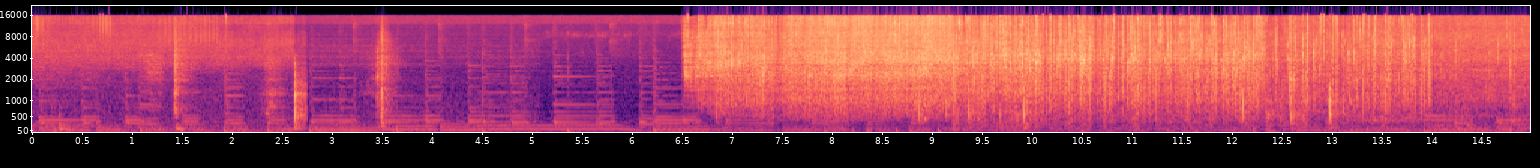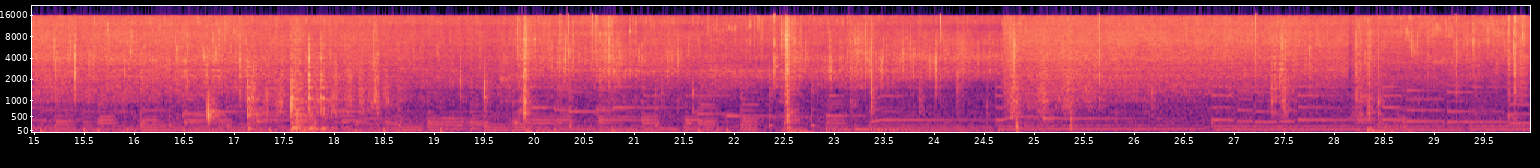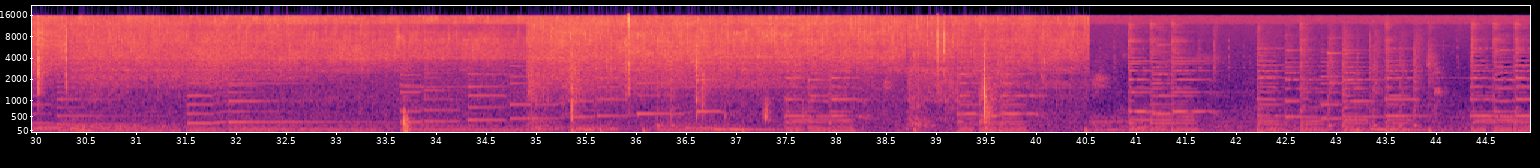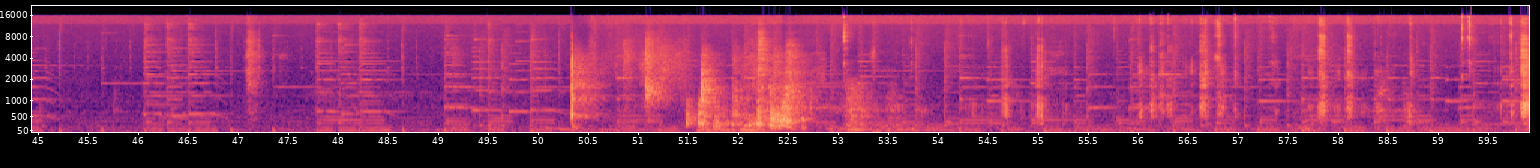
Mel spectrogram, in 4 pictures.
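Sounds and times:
food sizzling in hot oil: 0:00.0 - 0:02.9, 0:06.5 - 0:40.6, 0:53.7 - 0:59.9
spatula scraping a pan: 0:01.1 - 0:01.7, 0:16.5 - 0:20.0, 0:24.6 - 0:26.0, 0:54.4 - 0:59.9.

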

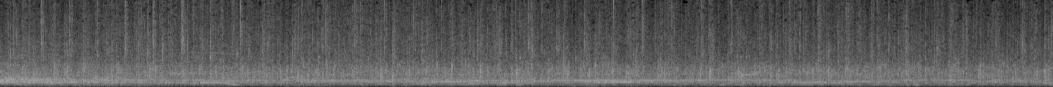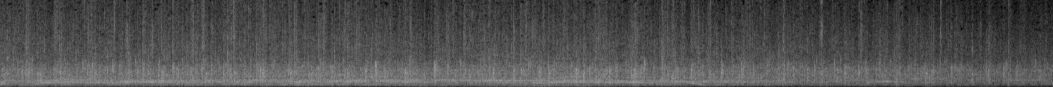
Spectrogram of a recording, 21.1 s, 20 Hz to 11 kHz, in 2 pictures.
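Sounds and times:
audience applauding and cheering: 0:00.0 - 0:21.0.

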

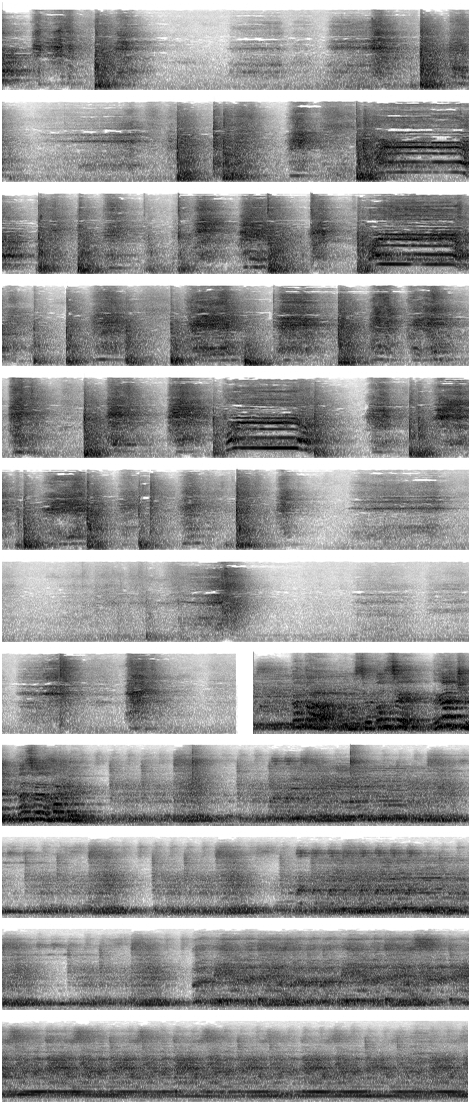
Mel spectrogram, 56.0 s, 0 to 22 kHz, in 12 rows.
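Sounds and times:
person shouting: 0:08.2 - 0:09.7, 0:12.9 - 0:14.2, 0:20.8 - 0:22.0
bare feet stamping on wooden floor: 0:14.3 - 0:16.8, 0:19.5 - 0:19.9, 0:22.7 - 0:25.0.

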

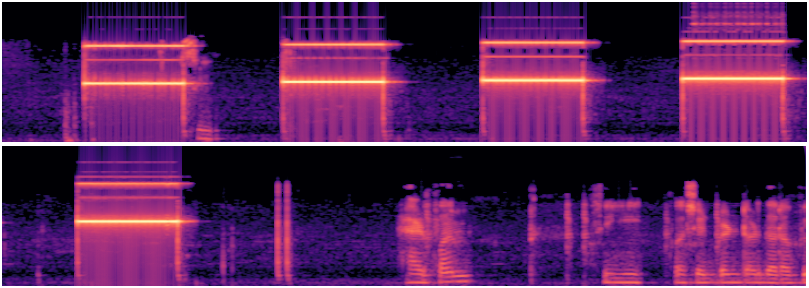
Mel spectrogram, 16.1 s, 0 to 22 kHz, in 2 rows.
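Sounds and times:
computer speaker beeps: 0:00.8 - 0:02.1, 0:02.8 - 0:04.0, 0:08.8 - 0:10.0.

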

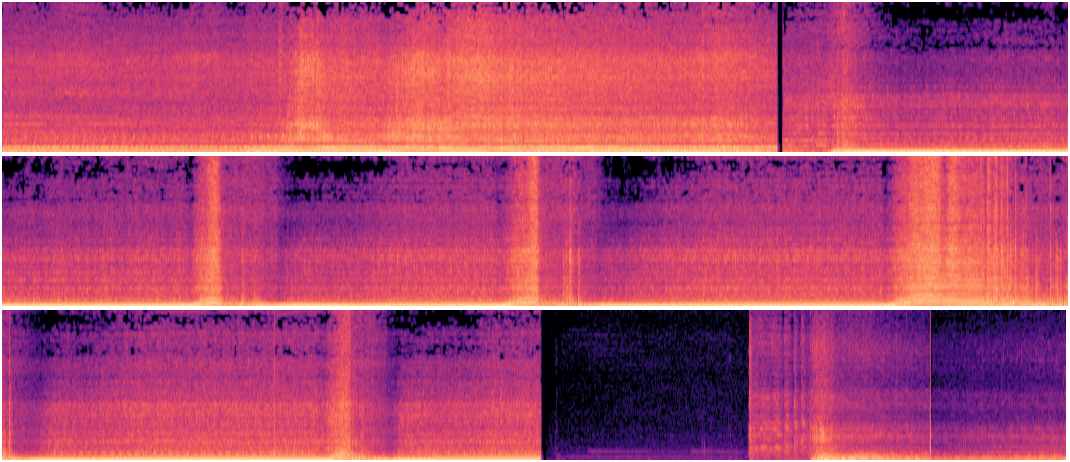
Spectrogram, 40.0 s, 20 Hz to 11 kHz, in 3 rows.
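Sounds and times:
car engine revs falling: 0:00.0 - 0:09.7, 0:14.4 - 0:17.2, 0:18.1 - 0:20.8, 0:23.9 - 0:26.9
car engine idling and revving: 0:00.0 - 0:33.4, 0:36.0 - 0:39.9.

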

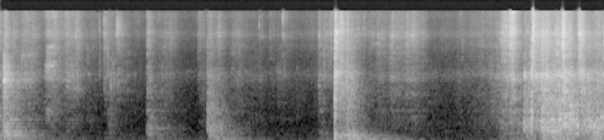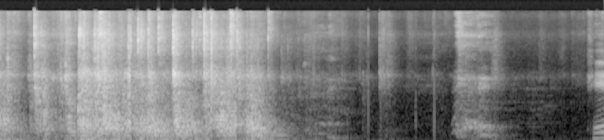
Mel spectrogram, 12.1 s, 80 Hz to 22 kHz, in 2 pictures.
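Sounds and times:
bamboo clattering and cracking: 0:04.9 - 0:09.8.

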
